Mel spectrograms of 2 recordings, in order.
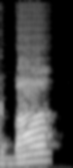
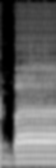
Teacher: بڑا زبر ہونٹوں کو اوپر کی طرف کھول کر بغیر کھینچے اور جھٹکا دیے پڑھیں۔ کھڑا زبر ہونٹوں کو اوپر کی طرف کھول کر تھوڑا سا کھینچ کر پڑھیں۔ با زبر با، با کھڑا زبر با۔ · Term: بڑا زبر اور کھڑا زبر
